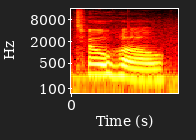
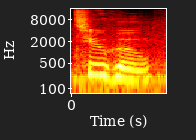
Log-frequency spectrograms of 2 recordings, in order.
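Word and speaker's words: Touhou: this adorable child was saying Toho, but pronouncing it Tuhu. Like Yoo-hoo, the chocolate milk, and it was one of the cutest things I'd ever heard in my life.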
